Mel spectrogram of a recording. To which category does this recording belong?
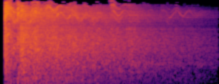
Sound effects > Electronic / Design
